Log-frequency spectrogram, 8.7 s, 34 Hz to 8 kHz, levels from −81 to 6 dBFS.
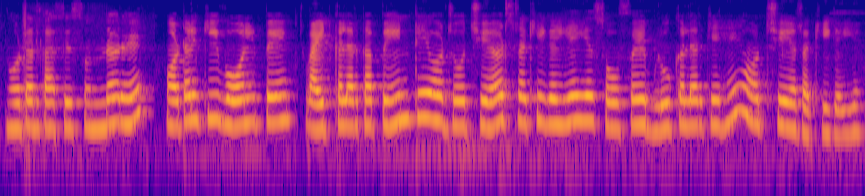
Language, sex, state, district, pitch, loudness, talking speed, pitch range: Hindi, female, Maharashtra, Pune, 245 Hz, -18 LUFS, 210 wpm, 230-265 Hz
